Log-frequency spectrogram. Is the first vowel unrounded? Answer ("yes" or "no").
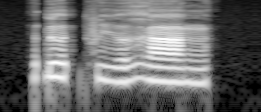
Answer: yes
